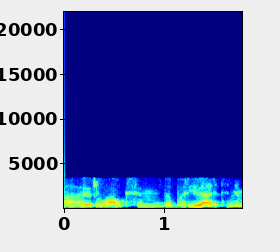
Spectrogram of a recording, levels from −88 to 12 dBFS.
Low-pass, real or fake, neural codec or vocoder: 3.6 kHz; real; none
